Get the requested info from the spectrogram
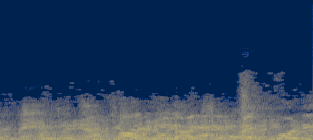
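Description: Several voices talking over one another, faint and indistinct, like background chatter of a group arguing.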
